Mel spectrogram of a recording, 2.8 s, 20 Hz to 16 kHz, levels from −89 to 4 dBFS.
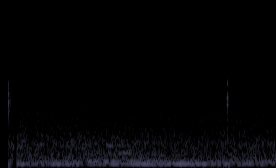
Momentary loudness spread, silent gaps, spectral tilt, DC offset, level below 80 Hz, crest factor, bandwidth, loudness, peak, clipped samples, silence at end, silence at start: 3 LU; none; -6.5 dB/octave; under 0.1%; -88 dBFS; 18 dB; 10 kHz; -67 LUFS; -50 dBFS; under 0.1%; 0 s; 0.05 s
